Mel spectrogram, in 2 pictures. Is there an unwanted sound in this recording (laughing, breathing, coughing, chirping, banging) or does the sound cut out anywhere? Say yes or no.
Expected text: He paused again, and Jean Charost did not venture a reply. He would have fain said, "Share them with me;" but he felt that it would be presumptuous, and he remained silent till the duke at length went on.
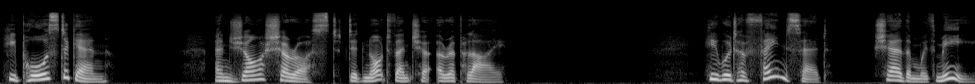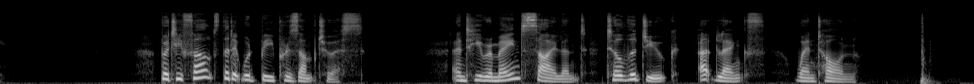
yes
